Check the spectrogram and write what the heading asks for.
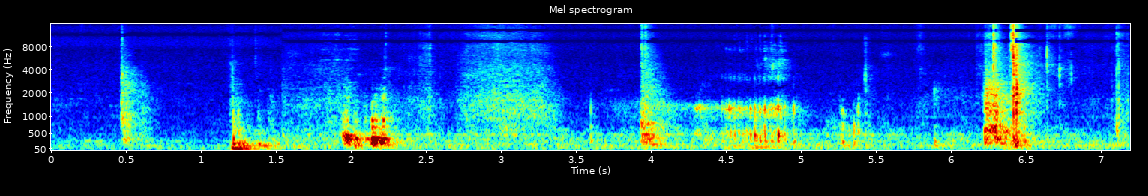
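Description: Small tabletop handling sounds: a ceramic mug and things on the table knocked and set down, several light knocks and clicks with soft rustling between them. The strongest is a dull thump about a second in, and a sharp click cluster comes near the end.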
